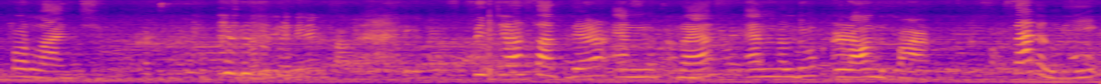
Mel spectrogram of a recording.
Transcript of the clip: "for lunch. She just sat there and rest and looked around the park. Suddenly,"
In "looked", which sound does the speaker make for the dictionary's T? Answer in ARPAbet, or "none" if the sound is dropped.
none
